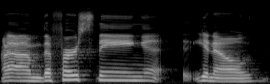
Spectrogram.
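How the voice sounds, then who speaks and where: A woman's voice: lowish voice, extremely slow, bright, forceful tone, clear, resonant tone. A woman co-hosting a podcast, recapping an episode in a casual, conversational storytelling way. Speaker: podcast co-host.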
